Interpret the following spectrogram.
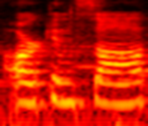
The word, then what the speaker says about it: Arkansas: yeah arkansas that's true why is one kansas and the other is isn't our kansas it's arkansas because they have a southern accent oh man what is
